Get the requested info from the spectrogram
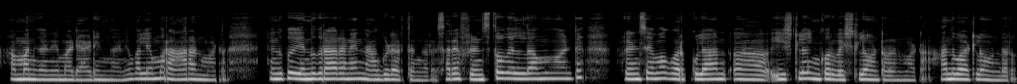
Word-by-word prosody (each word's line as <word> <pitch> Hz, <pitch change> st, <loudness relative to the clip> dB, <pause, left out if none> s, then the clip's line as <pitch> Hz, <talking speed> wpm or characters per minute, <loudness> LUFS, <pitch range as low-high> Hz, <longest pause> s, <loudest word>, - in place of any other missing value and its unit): అమ్మని 235 Hz, -1 st, +4 dB
గాని, 220 Hz, 0 st, -1 dB
మా 215 Hz, -, -2 dB
డ్యాడీని 210 Hz, +1 st, -4 dB
గాని, 205 Hz, +3 st, -6 dB
వాళ్ళేమో 260 Hz, +2 st, 0 dB
రారనమాట! 230 Hz, -2 st, -2 dB, 0.5 s
ఎందుకొ 255 Hz, +2 st, +2 dB
ఎందుకు 255 Hz, +1 st, +5 dB
రారనేది 255 Hz, 0 st, +2 dB
నాకు 220 Hz, -1 st, -2 dB
కూడా 230 Hz, -1 st, 0 dB
అర్థంకారు. 200 Hz, -3 st, -11 dB
సరే 245 Hz, +1 st, +1 dB
ఫ్రెండ్స్‌తో 235 Hz, +4 st, +1 dB
వెళ్దాము 260 Hz, 0 st, +1 dB
అంటే, 280 Hz, +5 st, -4 dB, 0.4 s
ఫ్రెండ్స్ 245 Hz, +1 st, +2 dB
ఏమో, 270 Hz, +1 st, 0 dB
వర్క్‌లాన్ 240 Hz, +1 st, +2 dB, 0.2 s
ఆ! -, -, +1 dB, 0.4 s
ఈస్ట్‌లో 270 Hz, +3 st, -1 dB
ఇంకోరు 240 Hz, -2 st, +2 dB
వెస్ట్‌లో 230 Hz, +2 st, -2 dB
ఉంటారనమాట. 200 Hz, -2 st, -8 dB, 0.2 s
అందుబాటులో 240 Hz, -1 st, +3 dB
ఉండరు. 200 Hz, +4 st, -8 dB
240 Hz, 160 wpm, -23 LUFS, 220-255 Hz, 0.5 s, ఎందుకు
